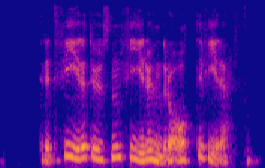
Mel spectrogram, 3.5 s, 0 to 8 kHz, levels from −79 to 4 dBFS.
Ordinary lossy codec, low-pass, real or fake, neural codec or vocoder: Opus, 24 kbps; 7.2 kHz; real; none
